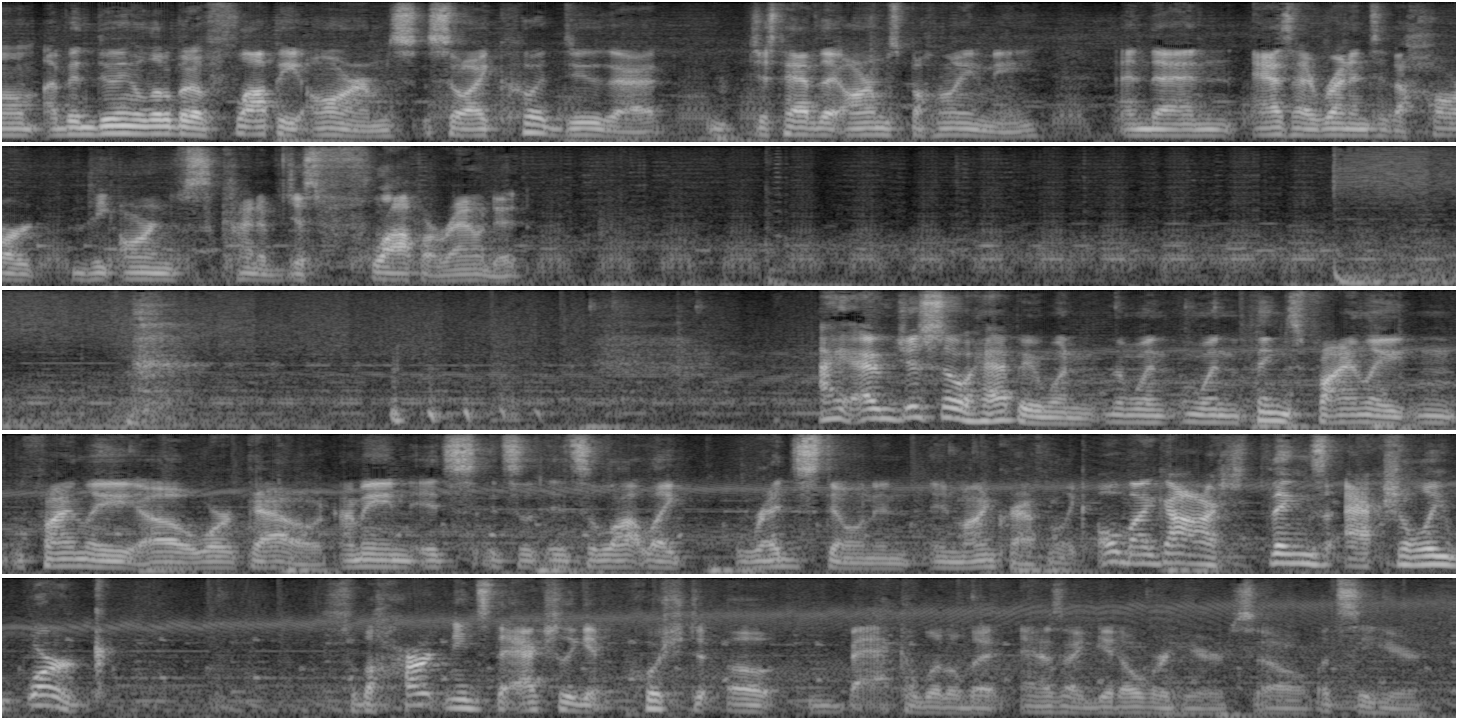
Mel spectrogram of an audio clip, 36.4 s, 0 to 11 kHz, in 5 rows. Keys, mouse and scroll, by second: 17.5 click, 18.0-20.1 drag, 20.5 click, 20.8 space, 22.3 click, 22.3 space, 24.1 click, 24.1 space, 26.6 click, 26.8 space, 30.2 click, 31.5-33.9 drag, 34.8-36.0 drag.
